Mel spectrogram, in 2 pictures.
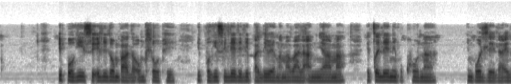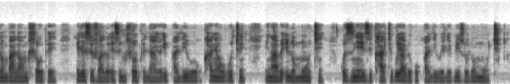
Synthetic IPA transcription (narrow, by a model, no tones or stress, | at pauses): ib̥ʱoɣisielilom̩βalaʔo̰m̩ɬɔpʰɛ | ib̥ʱoɣisilelilib̥ʱaliwɛŋamaβala̰ʔa̰m̩ɲamaɛǀɛleniɣukʰɔna | imbʱɔɮɛlaɛlom̩βalaom̩ɬɔ̰pʰɛ | ɛlesivalɔʔesim̩ɬɔpʰɛlajɔib̥ʱaliwɛɣukʰaɲauɣutʰiːŋaβɛʔilomutʰi | ɣweziɲɛizikʰatʰiɣujaβɛɣub̥ʱaliwɛleβizɔlomuːtʰi̥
